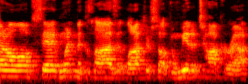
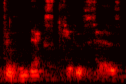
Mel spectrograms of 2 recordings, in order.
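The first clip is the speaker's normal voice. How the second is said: near tears; 9 semitones lower, 27 dB quieter than usual. Retold or imitated. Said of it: "she's almost about to cry".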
